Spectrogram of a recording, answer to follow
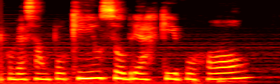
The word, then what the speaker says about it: RAW: Na verdade, a pronúncia é RAW, do inglês.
